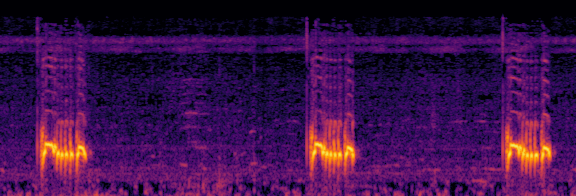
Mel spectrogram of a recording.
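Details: Big-voiced kung song from a local zebra dove: three evenly clear bursts of rapid pulsed cooing, each about half a second, repeated every three seconds or so against a quiet background.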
